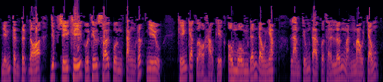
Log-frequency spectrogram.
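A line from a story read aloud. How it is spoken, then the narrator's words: Laughing. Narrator (Vietnamese): Hư Hành Chi bật cười nói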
